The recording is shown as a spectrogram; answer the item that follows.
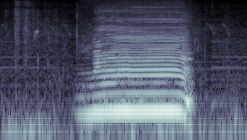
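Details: Calf crying for its mother: a single steady, low, rich moo about one second long, rising slightly at its end, with quiet surroundings before and after.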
